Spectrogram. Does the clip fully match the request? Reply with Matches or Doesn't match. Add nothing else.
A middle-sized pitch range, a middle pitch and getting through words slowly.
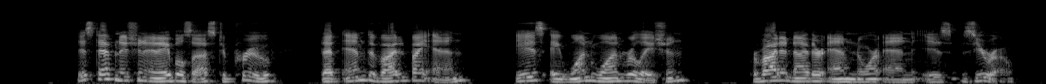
Matches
